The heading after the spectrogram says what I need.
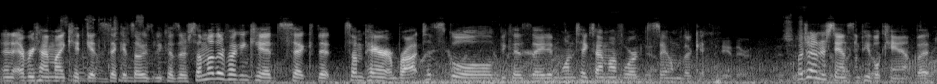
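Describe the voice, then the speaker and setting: A woman's voice: low-pitched, quick pace, music in the background, low-quality recording. An American woman in casual chat, candid, rambling and freely swearing.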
